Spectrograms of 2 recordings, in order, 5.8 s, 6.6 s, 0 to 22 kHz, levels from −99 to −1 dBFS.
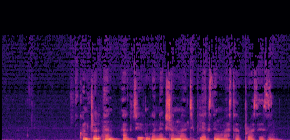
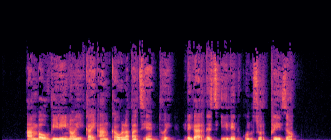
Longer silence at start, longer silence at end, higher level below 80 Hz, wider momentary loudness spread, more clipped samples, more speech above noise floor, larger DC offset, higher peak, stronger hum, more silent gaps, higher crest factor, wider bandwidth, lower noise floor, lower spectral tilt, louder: first, 1.5 s vs 0.55 s; second, 0.2 s vs 0.75 s; second, -56 dBFS vs -40 dBFS; about the same, 9 LU vs 10 LU; neither; second, 30 dB vs 56 dB; neither; second, -20 dBFS vs -2 dBFS; neither; neither; about the same, 16 dB vs 16 dB; first, 16.5 kHz vs 14.5 kHz; second, -64 dBFS vs -73 dBFS; second, -5 dB/octave vs -6.5 dB/octave; second, -35 LUFS vs -18 LUFS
